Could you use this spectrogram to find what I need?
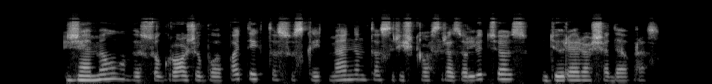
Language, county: Lithuanian, Kaunas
